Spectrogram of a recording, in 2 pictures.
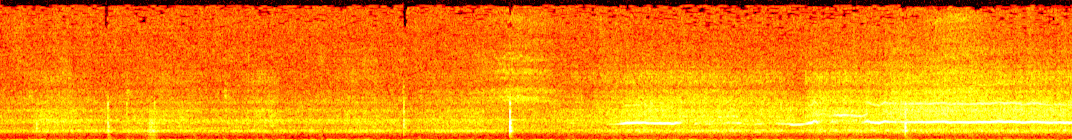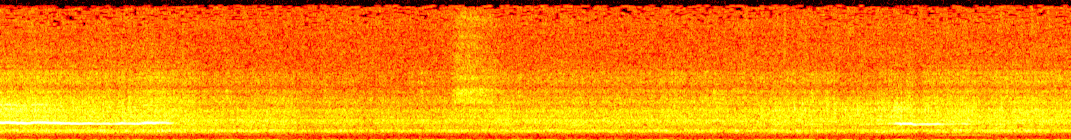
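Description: Airflow rushing over the action camera's microphone in a paraglider flight, a steady noise. Partway through, someone whistles a single held note for about three seconds, wavering a little at its start, and there is a sharp click shortly before.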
